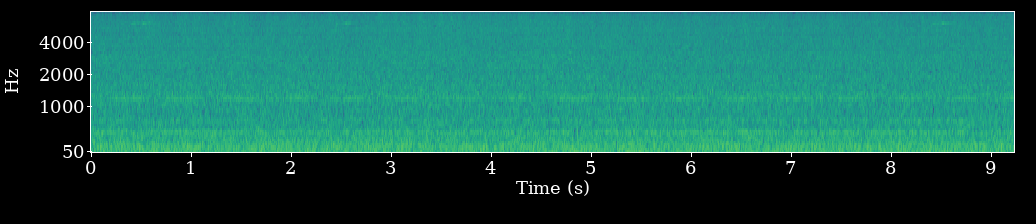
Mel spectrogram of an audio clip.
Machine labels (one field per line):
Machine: fan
